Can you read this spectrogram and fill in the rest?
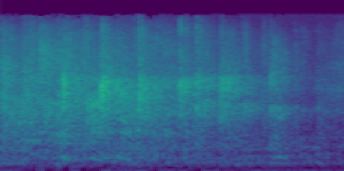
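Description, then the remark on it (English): An audience at a Mother's Day sermon claps steadily, a dense, even patter of many hands at moderate volume with no voices over it, holding level before easing slightly at the end. “I don't know why you were clapping, but...”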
